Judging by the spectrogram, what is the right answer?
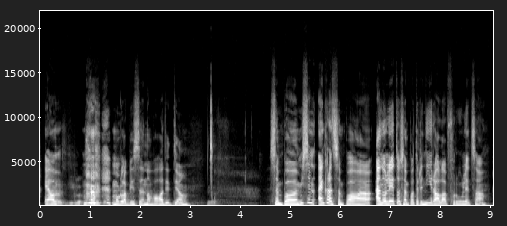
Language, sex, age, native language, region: Slovenian, female, 18-29, Slovenian, Drava region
